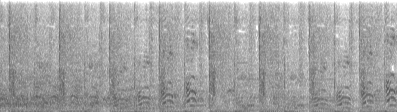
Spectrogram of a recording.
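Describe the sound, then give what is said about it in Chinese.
A voice imitates a dog barking in a sung line, "let's learn to bark like dogs together," giving a rapid string of short, bright yelps in a bouncy rhythm over loud, steady music with a thumping beat. “让我们一起学狗叫，一起哇哇哇哇哇。”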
